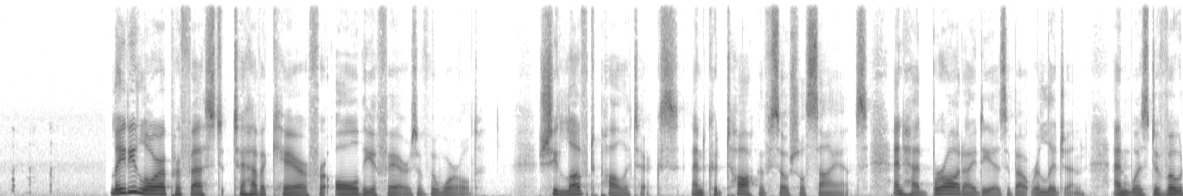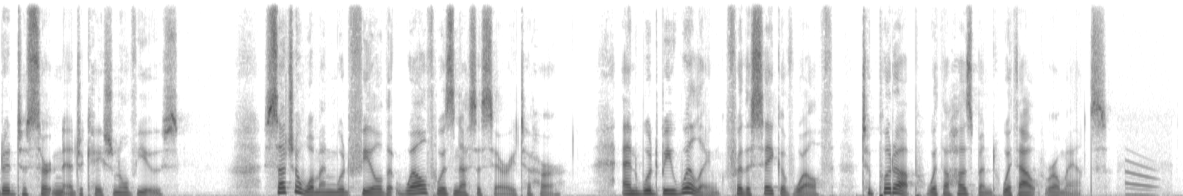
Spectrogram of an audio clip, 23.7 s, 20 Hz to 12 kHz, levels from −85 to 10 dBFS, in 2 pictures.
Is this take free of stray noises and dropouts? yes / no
no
